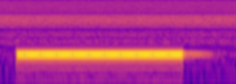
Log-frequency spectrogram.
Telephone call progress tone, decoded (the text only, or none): dial tone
